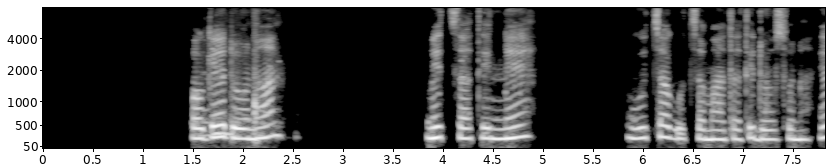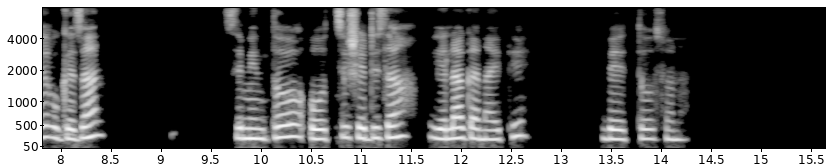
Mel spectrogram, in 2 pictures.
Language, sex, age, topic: Gamo, female, 18-24, government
